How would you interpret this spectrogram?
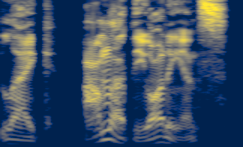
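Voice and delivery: usual speaking voice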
